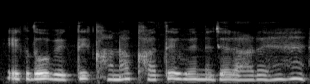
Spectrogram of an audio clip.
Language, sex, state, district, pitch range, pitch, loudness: Hindi, female, Jharkhand, Ranchi, 220-255 Hz, 230 Hz, -18 LUFS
